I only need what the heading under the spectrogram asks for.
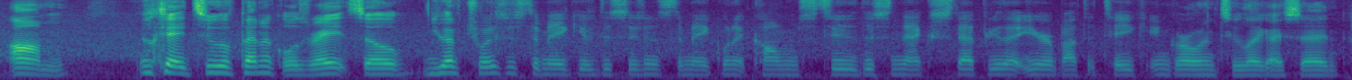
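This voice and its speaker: Casual tarot vlogger, congested, mid pitch, laid-back, swears freely, faint hum of noise behind. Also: little pitch movement, moderate pace. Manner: casual, blunt and profane. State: congested from a sinus infection. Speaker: tarot reader. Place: at home.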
